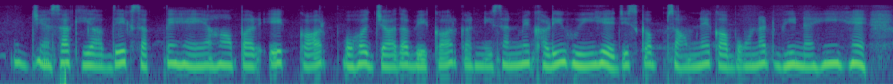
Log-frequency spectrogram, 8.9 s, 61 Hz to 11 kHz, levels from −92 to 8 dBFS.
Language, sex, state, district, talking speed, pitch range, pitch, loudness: Hindi, female, Maharashtra, Pune, 175 wpm, 195-225 Hz, 205 Hz, -27 LUFS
